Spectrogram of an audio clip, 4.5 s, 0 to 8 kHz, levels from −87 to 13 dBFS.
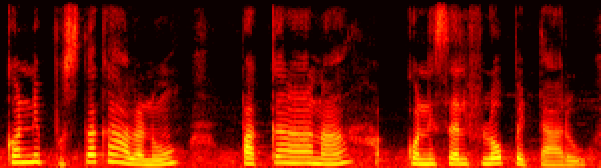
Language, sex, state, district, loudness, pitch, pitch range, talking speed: Telugu, female, Telangana, Hyderabad, -19 LUFS, 250 Hz, 230-295 Hz, 95 wpm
